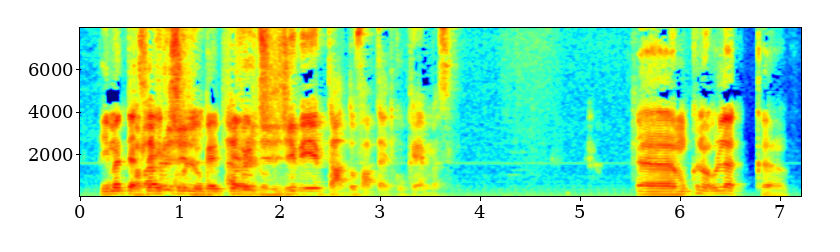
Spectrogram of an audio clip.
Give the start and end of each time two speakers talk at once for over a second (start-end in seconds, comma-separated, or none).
0.5-2.1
